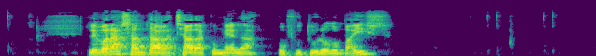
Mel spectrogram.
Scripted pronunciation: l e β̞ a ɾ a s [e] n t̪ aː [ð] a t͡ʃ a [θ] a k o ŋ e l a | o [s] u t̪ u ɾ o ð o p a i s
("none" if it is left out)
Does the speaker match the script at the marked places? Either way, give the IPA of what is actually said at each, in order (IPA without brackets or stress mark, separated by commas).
a, ɣ, ð, f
